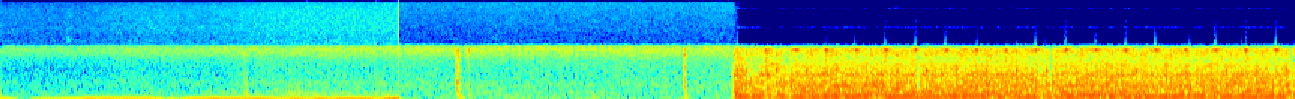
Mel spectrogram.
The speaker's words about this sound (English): now that sounds like an RV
